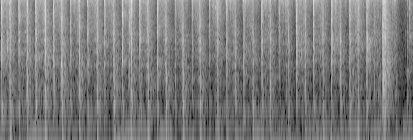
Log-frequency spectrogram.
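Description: Tarot cards shuffled by hand: a quick, even run of card clicks, about five or six a second, that stops shortly before the end.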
